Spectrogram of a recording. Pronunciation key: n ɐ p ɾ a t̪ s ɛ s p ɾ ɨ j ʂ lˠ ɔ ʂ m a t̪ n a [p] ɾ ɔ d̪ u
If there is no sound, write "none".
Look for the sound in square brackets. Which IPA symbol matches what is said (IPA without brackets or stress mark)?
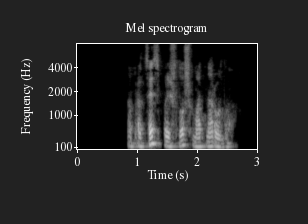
none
